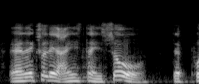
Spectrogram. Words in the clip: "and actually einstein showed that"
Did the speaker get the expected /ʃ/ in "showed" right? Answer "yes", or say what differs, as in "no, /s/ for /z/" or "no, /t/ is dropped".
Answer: no, /s/ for /ʃ/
